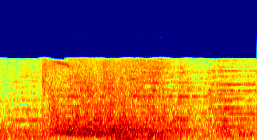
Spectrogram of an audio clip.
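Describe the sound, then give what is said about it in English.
Sci-fi laser cannon fire cores through an interceptor starfighter's starboard solar panel and cockpit, bursting into a loud, roaring crash as it spins into a tower, a dense rumbling impact that starts abruptly and sustains heavy for a couple of seconds, with no voices. “His lasers cored through the interceptor's starboard solar panel and pierced the cockpit. The squint spun until it crashed into a tower.”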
